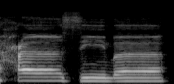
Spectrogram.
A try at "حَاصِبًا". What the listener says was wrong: Sad tu. Bukan sin. Hasiba sin. Hasiba. Tebalkan sad. Tebalkan dia.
